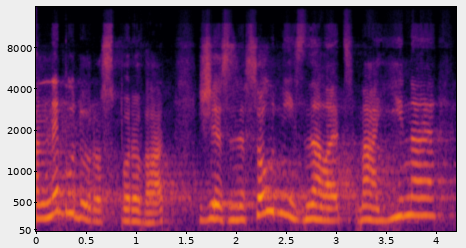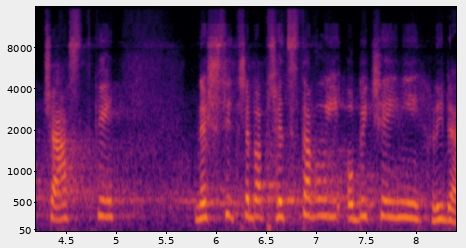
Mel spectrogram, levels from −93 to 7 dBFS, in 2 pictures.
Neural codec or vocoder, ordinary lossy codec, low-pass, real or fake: vocoder, 44.1 kHz, 128 mel bands every 512 samples, BigVGAN v2; Opus, 16 kbps; 14.4 kHz; fake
